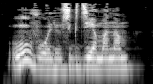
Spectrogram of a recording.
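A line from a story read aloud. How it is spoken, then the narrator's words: Exasperated exhaled aside. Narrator (Russian): в сердцах в сторону выдохнул Горгорницкий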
